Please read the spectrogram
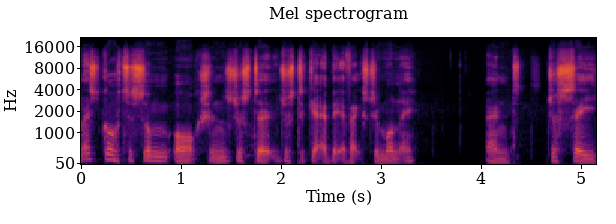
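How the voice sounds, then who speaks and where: In a northwest English accent, a man speaks at a very slow pace with a medium pitch and a dark, mellow tone, in a very clean recording with a silent background. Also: dry, close sound with no echo. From northwest England. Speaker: booktuber and bookseller. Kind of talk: casual vlog talk to camera. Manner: halting, many repeated words.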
